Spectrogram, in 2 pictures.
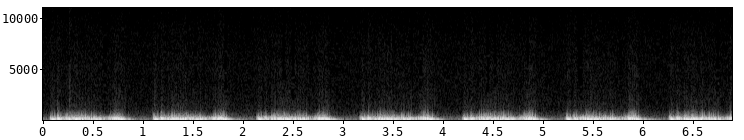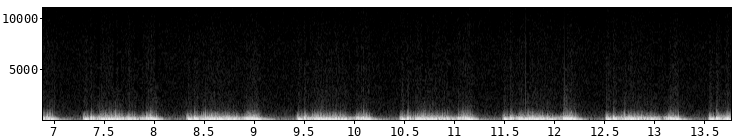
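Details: Mitral valve disease teaching audio: regular heart cycles about 58 a minute, each with a low rumbling murmur building before the next beat, diastolic rumble of mitral stenosis.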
